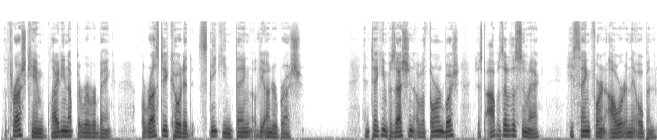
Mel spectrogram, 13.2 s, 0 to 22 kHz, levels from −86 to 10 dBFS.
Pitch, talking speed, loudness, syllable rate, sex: 115 Hz, 160 wpm, -20 LUFS, 4.6 syllables/s, male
